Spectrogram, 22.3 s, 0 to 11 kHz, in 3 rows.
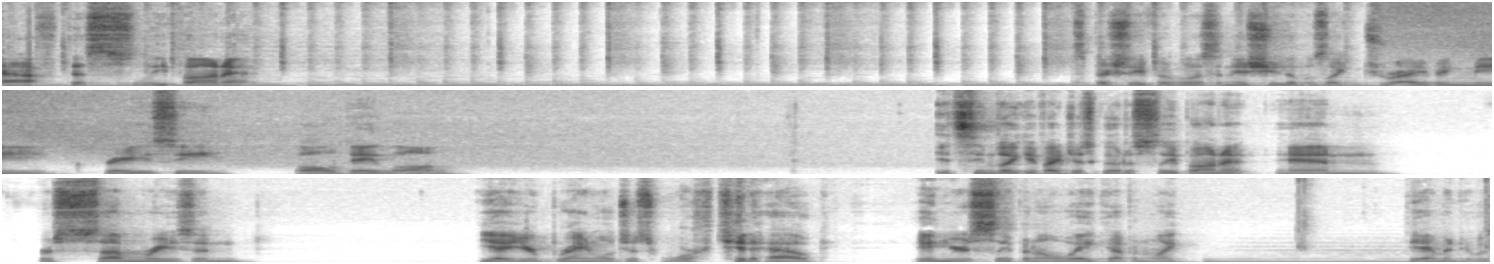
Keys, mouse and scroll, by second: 0.7 shift+click, 2.9 ctrl+click, 3.7 KP_1, 4.0 KP_3, 5.9 shift+middle click.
